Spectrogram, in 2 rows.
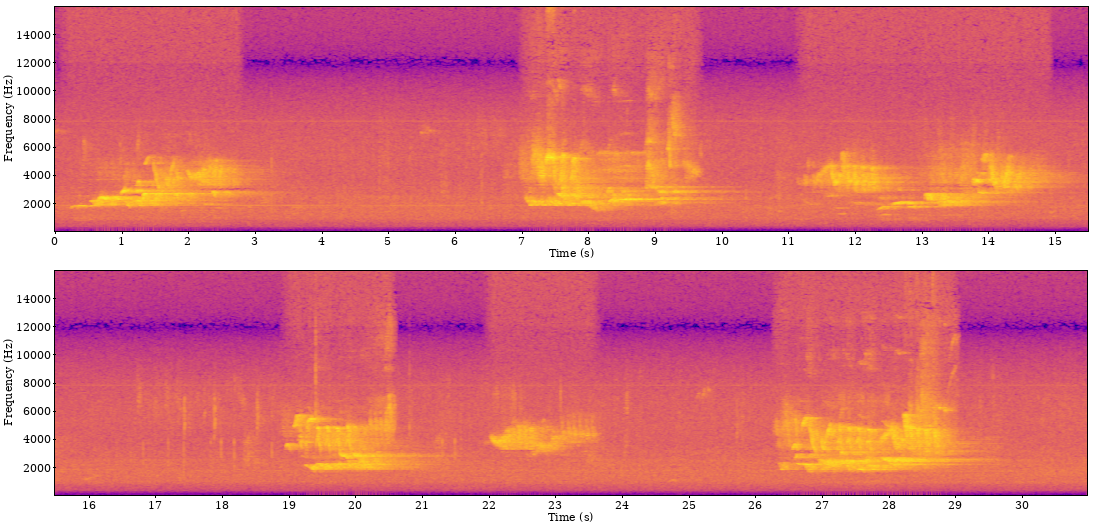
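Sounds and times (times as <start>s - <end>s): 
forest background noise from a game rip: 0.0s - 30.9s.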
